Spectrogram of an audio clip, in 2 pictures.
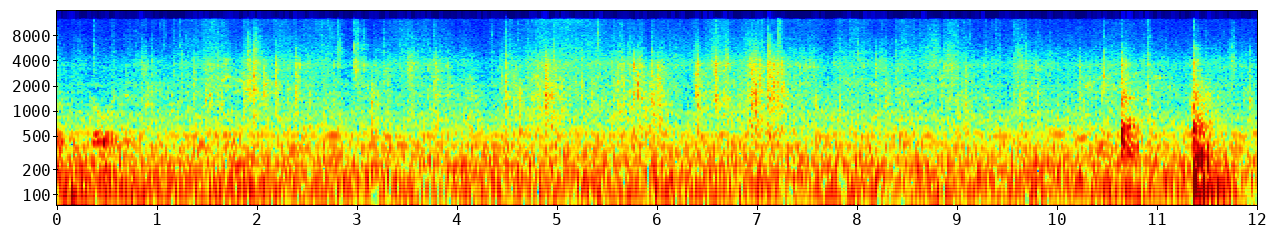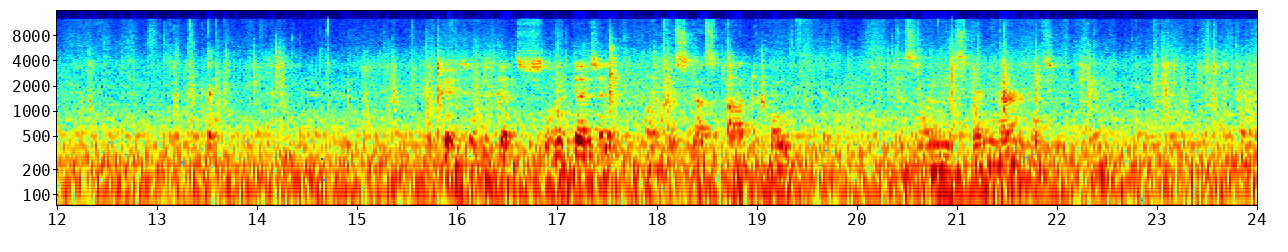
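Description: A woman types on a laptop keyboard close by.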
